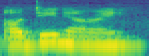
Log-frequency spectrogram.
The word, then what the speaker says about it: ordinary: I think it's gonna be ordinary. Yes, we stress on the first one.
